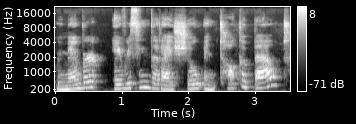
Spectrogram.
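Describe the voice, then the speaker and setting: A woman with a Spanish accent has a dark, mellow tone that is somewhat breathy. Her intonation is lively. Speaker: YouTube commentator. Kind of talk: reaction commentary. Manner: hesitant with fillers.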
